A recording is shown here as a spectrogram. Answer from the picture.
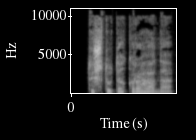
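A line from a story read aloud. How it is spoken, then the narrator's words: Frightened question. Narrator (Russian): спросила испуганно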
